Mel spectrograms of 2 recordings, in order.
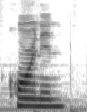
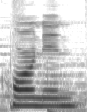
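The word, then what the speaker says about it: Cornyn: is Senator K and I'm probably saying his name wrong c o r n y n Corin republican from the state of Texas so in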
